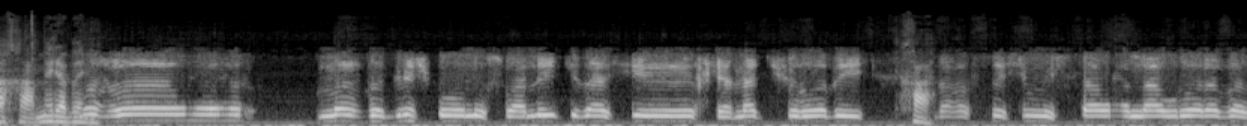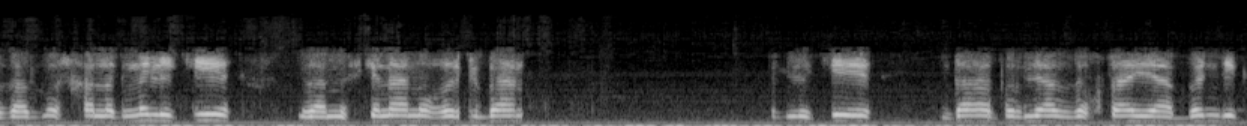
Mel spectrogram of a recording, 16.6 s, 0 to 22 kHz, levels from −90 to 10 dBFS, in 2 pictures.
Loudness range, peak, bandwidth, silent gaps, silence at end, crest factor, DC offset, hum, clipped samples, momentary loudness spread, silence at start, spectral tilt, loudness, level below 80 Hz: 5 LU; -2 dBFS; 5.6 kHz; none; 0.1 s; 16 dB; under 0.1%; none; under 0.1%; 7 LU; 0 s; -7 dB/octave; -18 LUFS; -44 dBFS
